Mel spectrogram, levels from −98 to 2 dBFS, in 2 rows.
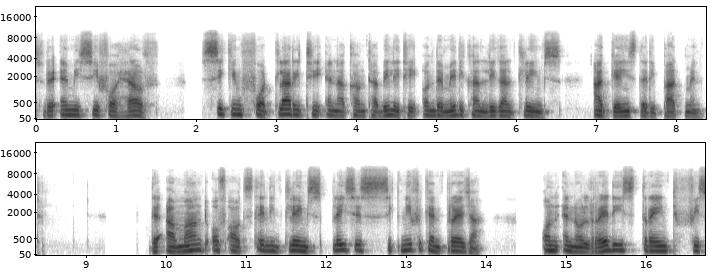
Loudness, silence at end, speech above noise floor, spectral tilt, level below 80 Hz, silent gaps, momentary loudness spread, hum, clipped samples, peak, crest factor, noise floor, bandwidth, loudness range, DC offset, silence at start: -26 LUFS; 0 s; 61 dB; -5.5 dB/octave; -66 dBFS; none; 9 LU; none; under 0.1%; -4 dBFS; 22 dB; -87 dBFS; 9.8 kHz; 3 LU; under 0.1%; 0 s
